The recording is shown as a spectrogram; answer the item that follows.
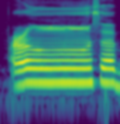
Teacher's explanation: ये नून साकिन के बाद सीन आ रहा है, यहाँ पे इक्फ़ा का गुन्ना करेंगे। अन सबीलिल्लाहि, अल्लाह के लाम को यहाँ पे बारीक पढ़ेंगे।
